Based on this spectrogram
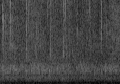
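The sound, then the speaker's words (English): Steady, dense audience applause fills the whole moment, a continuous wash of many hands clapping at moderate loudness with no distinct pauses or voices breaking through. “Yeah, give it a round of applause.”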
